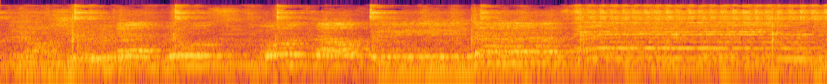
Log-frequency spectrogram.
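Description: A live acoustic band playing: women singing over strummed acoustic guitars, with a tambourine struck on the beat about every three-quarters of a second.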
